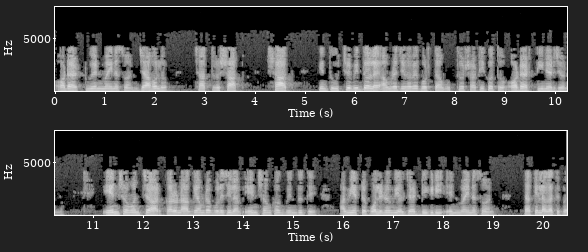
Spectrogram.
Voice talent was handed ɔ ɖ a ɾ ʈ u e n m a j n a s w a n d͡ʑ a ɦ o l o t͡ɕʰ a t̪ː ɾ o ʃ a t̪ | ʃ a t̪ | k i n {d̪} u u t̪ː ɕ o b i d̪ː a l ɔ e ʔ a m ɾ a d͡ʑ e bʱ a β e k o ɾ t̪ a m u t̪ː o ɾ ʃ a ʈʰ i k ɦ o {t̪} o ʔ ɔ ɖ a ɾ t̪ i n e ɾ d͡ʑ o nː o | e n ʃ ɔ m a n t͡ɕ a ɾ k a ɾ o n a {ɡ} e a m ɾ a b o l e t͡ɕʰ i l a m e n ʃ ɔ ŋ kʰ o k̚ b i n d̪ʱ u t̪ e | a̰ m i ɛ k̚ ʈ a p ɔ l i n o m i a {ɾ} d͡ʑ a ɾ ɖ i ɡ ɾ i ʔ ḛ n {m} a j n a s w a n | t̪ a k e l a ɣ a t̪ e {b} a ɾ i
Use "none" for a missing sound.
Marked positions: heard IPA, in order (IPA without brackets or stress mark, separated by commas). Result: t̪, t̪, ɡ, l, m, p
